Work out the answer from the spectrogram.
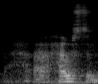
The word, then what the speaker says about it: Houston: Well, and then the thing too is in New York City, it's Houston Street, but the street is spelled Houston.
